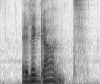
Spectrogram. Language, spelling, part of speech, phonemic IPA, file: Swedish, elegant, adjective / noun, /ˌɛlɛˈɡant/, Sv-elegant.ogg
- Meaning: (adjective) elegant; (noun) an elegance (person who is (doing something) elegant)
